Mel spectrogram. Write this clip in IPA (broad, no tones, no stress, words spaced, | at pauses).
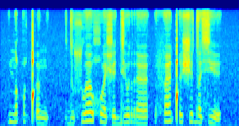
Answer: nʲɐqʷɐǃʼɐŋ | də sʷɐːχʷæxʲa dʲoræ | fæǃɪ ʃɪda sʲe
